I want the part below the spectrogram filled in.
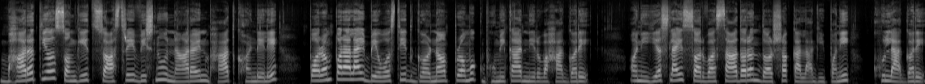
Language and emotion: Nepali, neutral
